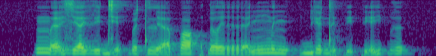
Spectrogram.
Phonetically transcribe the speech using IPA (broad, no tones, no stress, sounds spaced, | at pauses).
m ɛ̰ zʲ a vʲ ɛ dʲ ḛ ɓ ø t lʲ a̰ p ɒ | ɗ ɤ ɪ̯ r ɛ̰ nʲ ŋ͡m ɨ nʲ | bʲ ø d ḛ pʲ ḛ pʲ ḛ j ɓ ɨ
